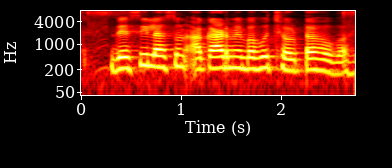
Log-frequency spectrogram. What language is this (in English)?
Magahi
